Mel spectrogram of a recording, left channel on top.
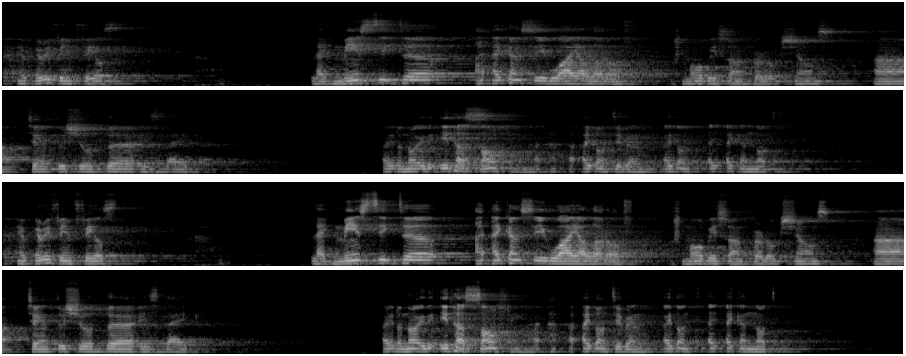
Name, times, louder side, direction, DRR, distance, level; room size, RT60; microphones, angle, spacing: voice 1, 0.1-1.1 3.1-4.4 4.7-6.3 6.7-8.3 8.7-10.9 12.8-16.7, right 3 dB, 45° right, 6 dB, 0.8 m, -31 dB
27.0 x 20.0 x 2.2 m, 2.4 s
head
